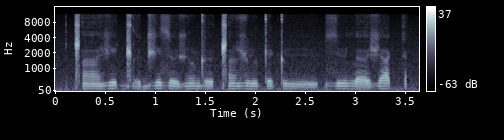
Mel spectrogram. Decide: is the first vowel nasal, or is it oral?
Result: nasal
